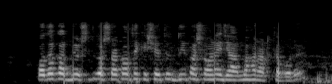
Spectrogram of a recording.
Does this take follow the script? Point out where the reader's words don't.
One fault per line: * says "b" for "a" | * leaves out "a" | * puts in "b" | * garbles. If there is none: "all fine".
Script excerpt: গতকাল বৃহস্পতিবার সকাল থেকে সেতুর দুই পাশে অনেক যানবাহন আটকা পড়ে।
all fine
